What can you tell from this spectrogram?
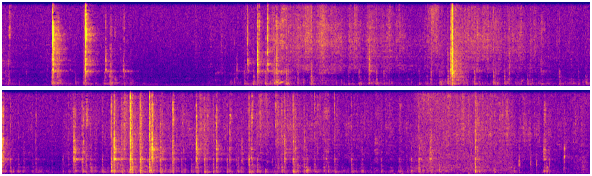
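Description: Plastic baby activity jumper rattling and clicking in uneven bursts as the baby moves and bounces in it, with a few sharp clicks among the clatter of its plastic parts and toys.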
